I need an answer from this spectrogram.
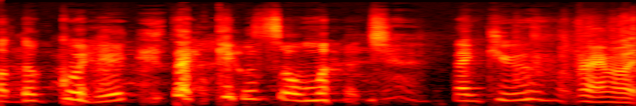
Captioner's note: laughs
